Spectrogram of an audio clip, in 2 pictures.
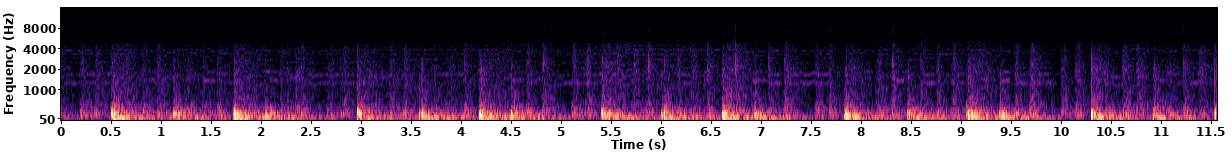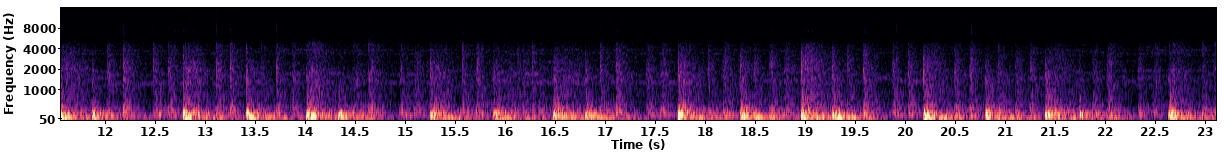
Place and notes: cologne, alteburger wall, kurdische hochzeit
kurdische hochzeitsfeier mittags auf der strasse, trommler und schalmaispieler
soundmap nrw: social ambiences/ listen to the people - in & outdoor nearfield recordings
